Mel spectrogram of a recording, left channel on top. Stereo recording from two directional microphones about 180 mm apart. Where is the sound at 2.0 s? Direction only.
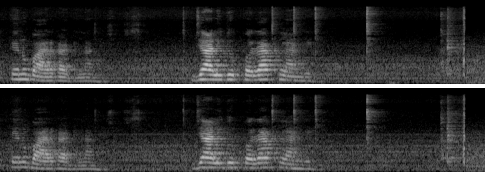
60° left (ahead or behind).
